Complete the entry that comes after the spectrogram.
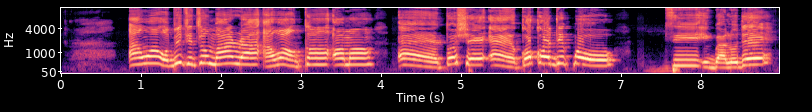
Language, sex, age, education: Yoruba, female, 46-60, tertiary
